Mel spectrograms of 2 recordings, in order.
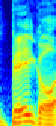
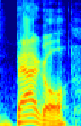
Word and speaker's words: bagel: the bagel one because hedge pronounces Bagel as bagle because she's a freak and she you could say whatever you want about milk but baggle is just bagle is insane milk's at least close baggle I don't know what's going on with that and she's definitely not watching the VOD right now Hedgehog but it is pronounced Bagel you're right mice man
